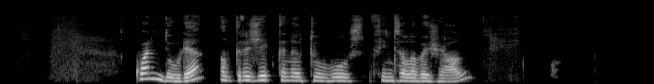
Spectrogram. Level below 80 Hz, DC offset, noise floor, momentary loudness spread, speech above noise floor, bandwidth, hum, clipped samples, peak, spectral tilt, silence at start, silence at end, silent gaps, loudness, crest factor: -72 dBFS; under 0.1%; -72 dBFS; 9 LU; 51 dB; 11 kHz; none; under 0.1%; -2 dBFS; -6.5 dB/octave; 0.75 s; 1.8 s; none; -21 LUFS; 20 dB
